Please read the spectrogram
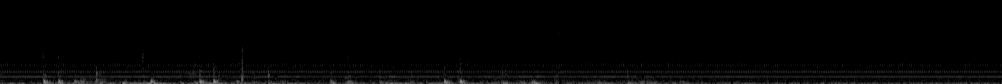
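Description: Steady electrical hum with a few faint, short low thumps scattered through the first half.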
